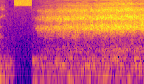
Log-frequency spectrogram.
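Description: A faint, slow breath drawn near the microphone: a soft, even hiss that starts about half a second in and lasts a couple of seconds.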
